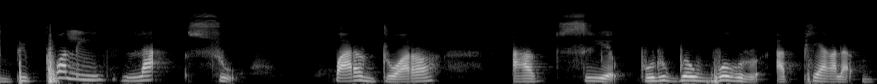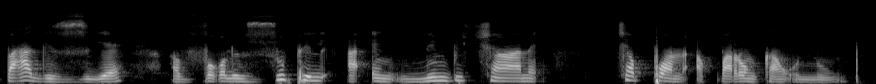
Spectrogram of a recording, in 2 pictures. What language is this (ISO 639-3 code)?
dga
